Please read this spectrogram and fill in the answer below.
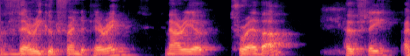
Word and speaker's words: Trueba: Because I'm always like Mario Trueba, and I'm like, no, it's not Trueba, it's Trueba. And Mario no, it's Trueba.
